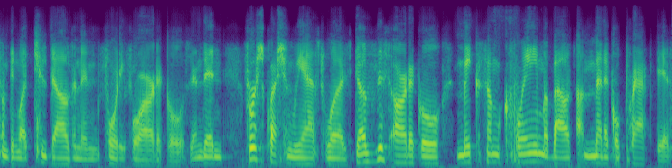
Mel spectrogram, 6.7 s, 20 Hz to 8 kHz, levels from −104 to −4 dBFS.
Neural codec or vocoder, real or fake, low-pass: codec, 16 kHz, 4 kbps, X-Codec, HuBERT features, trained on general audio; fake; 7.2 kHz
